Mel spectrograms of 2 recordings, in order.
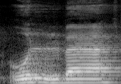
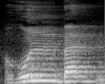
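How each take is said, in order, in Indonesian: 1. Kata ini berakhir dengan vokal a panjang. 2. Kata ini berakhir dengan bunyi n.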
